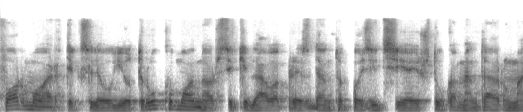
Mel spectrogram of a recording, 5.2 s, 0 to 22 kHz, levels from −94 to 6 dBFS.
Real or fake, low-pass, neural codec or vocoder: real; 10.8 kHz; none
